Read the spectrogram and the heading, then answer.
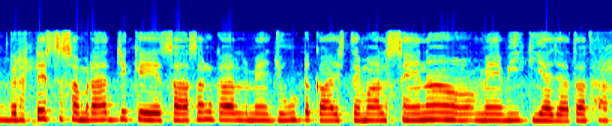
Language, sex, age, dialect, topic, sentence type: Hindi, male, 18-24, Kanauji Braj Bhasha, agriculture, statement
